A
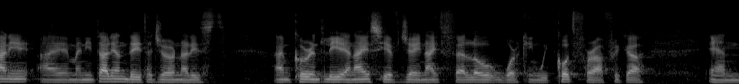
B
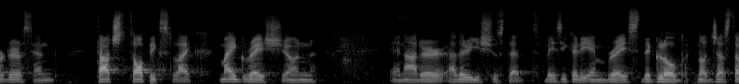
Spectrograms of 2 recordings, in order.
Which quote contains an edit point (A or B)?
A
